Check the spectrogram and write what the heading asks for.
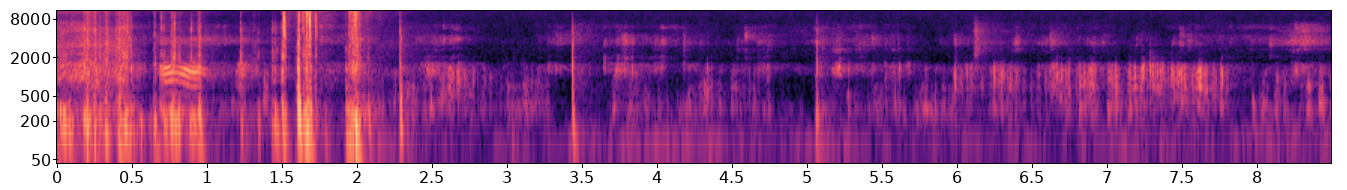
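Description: A young child's voice for the first two seconds or so, then quieter crackling and rustling with a few sharp clicks.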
